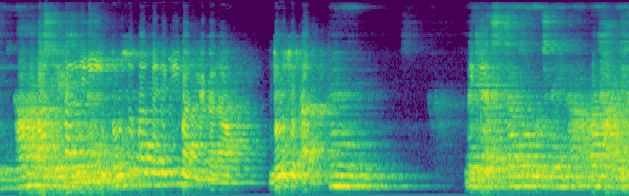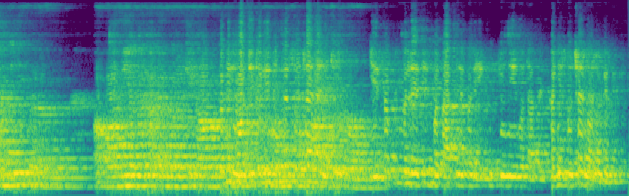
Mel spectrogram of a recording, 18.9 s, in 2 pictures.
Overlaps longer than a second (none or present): present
